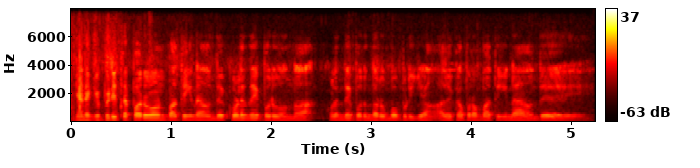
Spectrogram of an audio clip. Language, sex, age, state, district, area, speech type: Tamil, male, 18-30, Tamil Nadu, Ariyalur, rural, spontaneous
